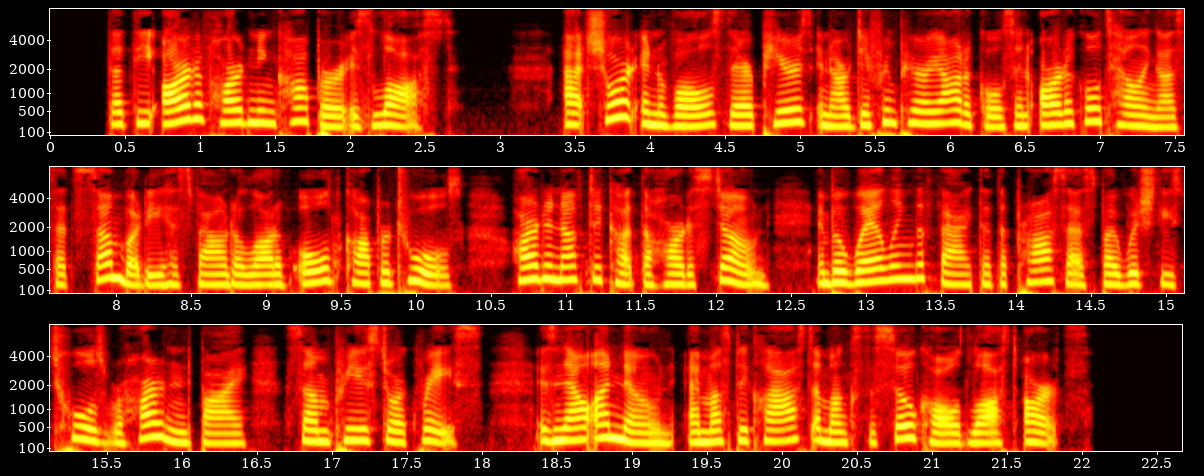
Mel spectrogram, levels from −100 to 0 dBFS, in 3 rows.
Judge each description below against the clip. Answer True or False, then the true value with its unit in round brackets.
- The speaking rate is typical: True (180 wpm)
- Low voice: False (220 Hz)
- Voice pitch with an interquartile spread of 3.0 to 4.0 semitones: False (4.4 semitones)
